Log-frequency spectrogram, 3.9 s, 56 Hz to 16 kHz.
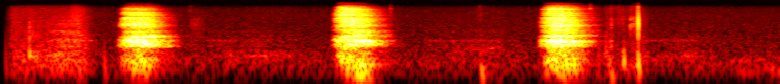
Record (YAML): exhalation_length: 3.9 s
exhalation_amplitude: 7115
exhalation_signal_mean_std_ratio: 0.33
survey_phase: beta (2021-08-13 to 2022-03-07)
age: 65+
gender: Female
wearing_mask: 'No'
symptom_none: true
smoker_status: Never smoked
respiratory_condition_asthma: false
respiratory_condition_other: false
recruitment_source: REACT
submission_delay: 1 day
covid_test_result: Negative
covid_test_method: RT-qPCR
